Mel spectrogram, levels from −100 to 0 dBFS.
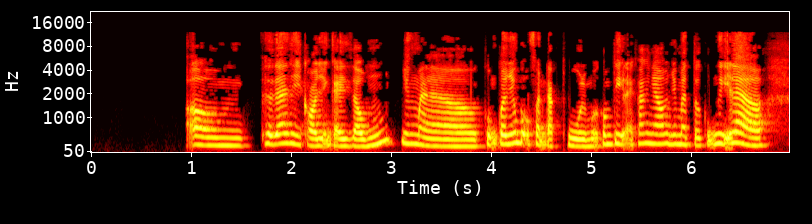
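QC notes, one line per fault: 2.08–2.10 s, stream segment skipped: the speech jumps forward abruptly with a brief blip at the join, so a stretch of the talk is simply absent and the sentence resumes partway through. This is likely a segment of the stream that failed to load, with the player moving straight on to the next one. The missing audio is not replaced by silence. The two sides are butted together, which is why the break sounds like a sudden leap rather than a gap.
3.79–4.65 s, CD scratch ticks: seven short, evenly spaced ticks, about eight per second, sit over the speech. The longest is only around a millisecond and a half, so each one is a sharp click rather than an audible hole. A blemish on the disc spoils more data than error correction can rebuild, once per revolution. The player then patches or mutes those samples, and that repeats with the rotation to form the steady rhythm.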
